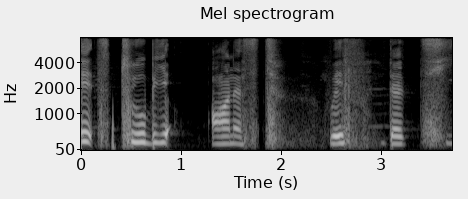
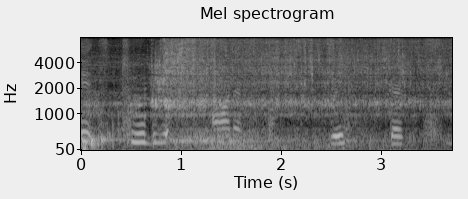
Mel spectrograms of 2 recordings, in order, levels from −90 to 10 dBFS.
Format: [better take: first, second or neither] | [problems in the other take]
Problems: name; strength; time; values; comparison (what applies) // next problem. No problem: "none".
first | background sound (Toilet flush); 1 dB above the speech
